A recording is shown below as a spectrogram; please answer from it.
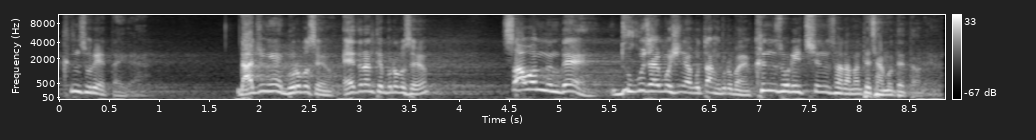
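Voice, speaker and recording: Male pastor preaching, bright higher voice, lots of swing in it, folksy, acts stuff out, big echoey church hall. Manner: animated, acts out family quarrels; folksy, shifts between polite and casual speech. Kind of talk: sermon. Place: church sanctuary.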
